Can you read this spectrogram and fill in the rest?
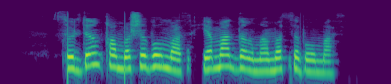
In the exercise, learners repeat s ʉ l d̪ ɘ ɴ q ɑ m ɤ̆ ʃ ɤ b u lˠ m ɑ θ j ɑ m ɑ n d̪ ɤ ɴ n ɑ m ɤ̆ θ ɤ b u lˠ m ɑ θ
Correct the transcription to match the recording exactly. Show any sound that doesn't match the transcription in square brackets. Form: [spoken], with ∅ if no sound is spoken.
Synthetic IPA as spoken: s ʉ l d̪ ɘ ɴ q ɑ m ɤ̆ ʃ ɤ b u lˠ m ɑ θ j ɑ m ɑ n d̪ ɤ ɴ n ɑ m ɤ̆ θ ɤ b u lˠ m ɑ θ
